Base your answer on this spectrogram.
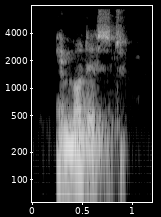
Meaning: Without customary restraint or modesty of expression; shameless
- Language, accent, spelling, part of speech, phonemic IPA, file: English, Southern England, immodest, adjective, /ɪˈmɑdəst/, LL-Q1860 (eng)-immodest.wav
